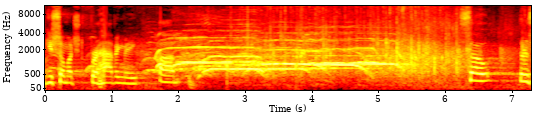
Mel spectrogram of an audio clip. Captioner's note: audience cheering and applauding loudly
